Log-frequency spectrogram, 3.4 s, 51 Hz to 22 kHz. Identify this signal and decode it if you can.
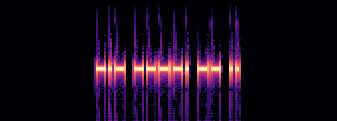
Morse code, heard as a keyed tone, about 37 wpm, 700 Hz. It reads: K9MI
